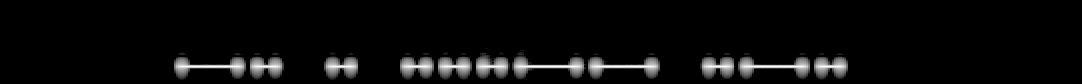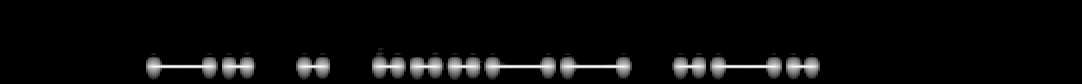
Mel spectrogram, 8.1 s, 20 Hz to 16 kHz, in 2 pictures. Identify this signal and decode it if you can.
Morse code, heard as a keyed tone, about 17 wpm, 700 Hz. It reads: NE3R NE3R
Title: USA Call Signs - 4 Characters - Repeated 2x - 17wpm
